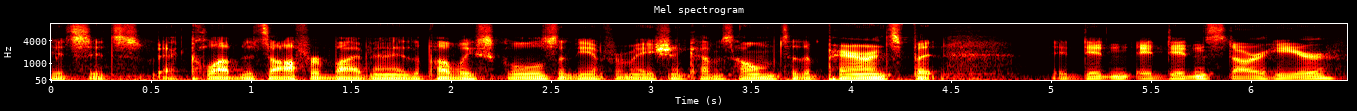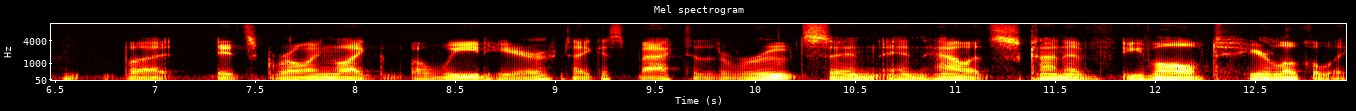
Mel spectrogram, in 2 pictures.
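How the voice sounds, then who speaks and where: Very deep and low, a man's voice moves at a fairly quick pace. The recording is very clean with a silent background. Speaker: podcast host and newspaper editor. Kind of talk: interview. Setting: studio.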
